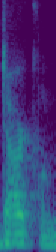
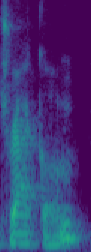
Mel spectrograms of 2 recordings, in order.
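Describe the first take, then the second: First: The word begins with the sounds 'dar'. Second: The word begins with the sounds 'dra'. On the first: The speaker calls it wrong. "I said darkon" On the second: The speaker calls it right. "but it's really a dracon"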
